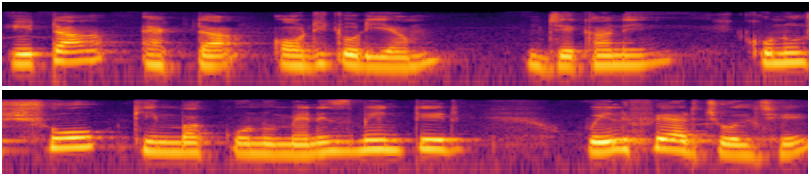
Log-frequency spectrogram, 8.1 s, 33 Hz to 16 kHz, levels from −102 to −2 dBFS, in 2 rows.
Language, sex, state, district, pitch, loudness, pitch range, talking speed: Bengali, male, West Bengal, North 24 Parganas, 175 Hz, -17 LUFS, 155-205 Hz, 90 wpm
